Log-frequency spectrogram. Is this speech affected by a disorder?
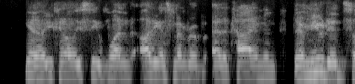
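Yes: cerebral palsy.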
